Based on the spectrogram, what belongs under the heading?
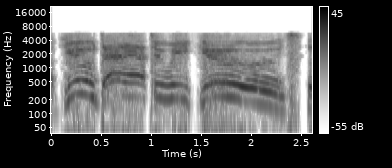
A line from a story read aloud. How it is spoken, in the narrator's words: he roared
